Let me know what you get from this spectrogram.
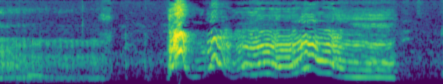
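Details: Noisy pet corgi: a long steady whine, then a sharp yelp leading into a wavering, wobbling howl that rises and dips for about two seconds before fading.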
